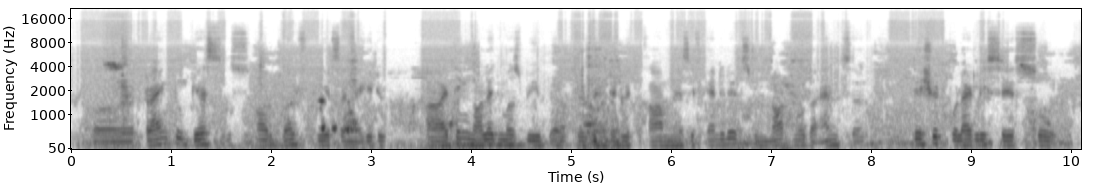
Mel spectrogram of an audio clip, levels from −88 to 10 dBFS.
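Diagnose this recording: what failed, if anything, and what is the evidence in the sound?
Speech suppressed in double talk (call processing): the speech level dips by about 10 to 20 dB at 0.0–0.11, 0.63–3.5, 3.9–5.16, 5.49–6.64, 7.02–8.16 and 8.76–10.1 s. The likely cause is an echo canceller ducking the talker during far-end speech.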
